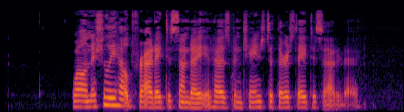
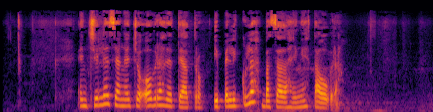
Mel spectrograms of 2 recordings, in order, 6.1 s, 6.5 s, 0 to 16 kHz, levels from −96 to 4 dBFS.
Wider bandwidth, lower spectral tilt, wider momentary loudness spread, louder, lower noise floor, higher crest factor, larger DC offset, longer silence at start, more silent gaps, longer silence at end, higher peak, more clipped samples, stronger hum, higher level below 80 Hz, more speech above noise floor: about the same, 11.5 kHz vs 11.5 kHz; about the same, -4 dB/octave vs -3 dB/octave; second, 9 LU vs 16 LU; second, -31 LUFS vs -21 LUFS; first, -78 dBFS vs -61 dBFS; about the same, 22 dB vs 22 dB; neither; first, 1.1 s vs 0.25 s; neither; second, 0.65 s vs 1.35 s; second, -10 dBFS vs -2 dBFS; neither; neither; second, -82 dBFS vs -60 dBFS; first, 47 dB vs 39 dB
